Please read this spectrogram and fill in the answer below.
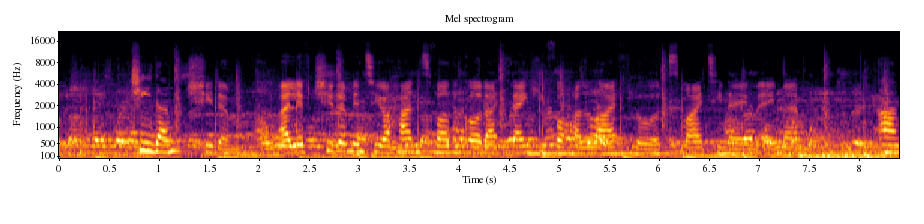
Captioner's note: woman praying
